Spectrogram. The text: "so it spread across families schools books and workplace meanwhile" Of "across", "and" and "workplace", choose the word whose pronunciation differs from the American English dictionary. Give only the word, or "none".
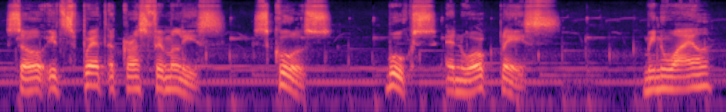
none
